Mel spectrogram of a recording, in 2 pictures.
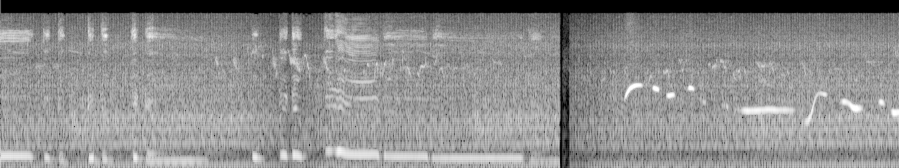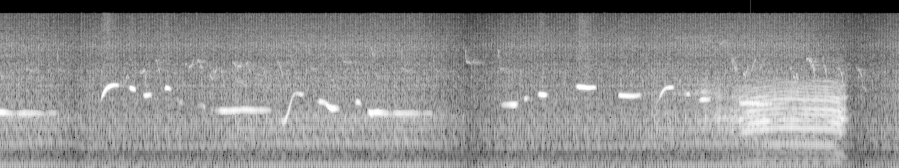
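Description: Steady low engine hum of a tractor under cows mooing, with a longer moo near the end, and short high bird chirps in the middle.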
